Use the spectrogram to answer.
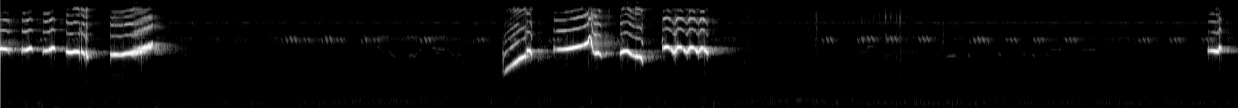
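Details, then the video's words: Riwik plong song of an Oriental magpie-robin in the afternoon, used to coax untrained birds into singing; clusters of loud, ringing whistles, including a steep rising sweep and wavering notes, broken by pauses of several seconds. "suara Kacer sorehari riwik plong pancingan Kacer bahan"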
